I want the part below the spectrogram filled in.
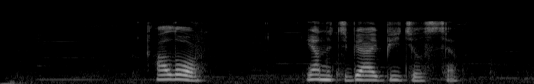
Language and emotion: Russian, sad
